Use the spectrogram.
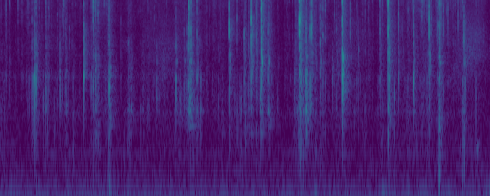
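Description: A very thick plastic snack bag of tamarind snacks crinkled and crunched by hand, rapid irregular rustles and crackles close to the ear, soft and alone.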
